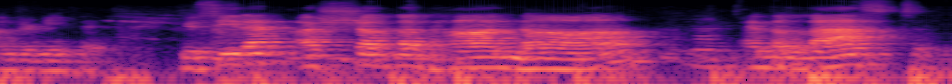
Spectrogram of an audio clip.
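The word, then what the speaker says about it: अश्रद्दधानाः: Ashraddadhana purusha. Ashraddhana purusha. Ashraddadhana purusha. Ashraddhana purusha. It's a double D in the first, second syllable, so you want to spend double time on it.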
